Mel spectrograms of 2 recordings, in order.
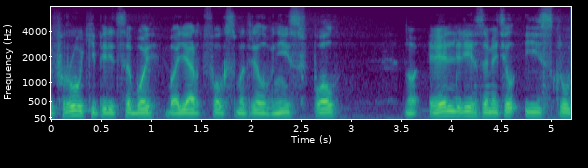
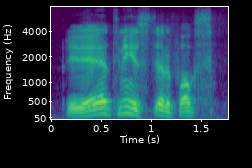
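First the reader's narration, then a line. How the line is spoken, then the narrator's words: Booming hum. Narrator (Russian): прогудел шеф Дейкин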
